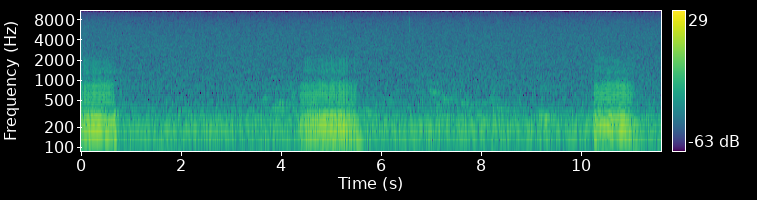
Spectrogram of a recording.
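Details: Sleeping cat snoring: three loud, rough, rattling snores spaced several seconds apart, with quiet breathing between.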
